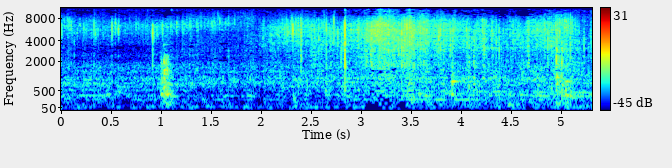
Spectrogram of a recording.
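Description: Chopped onion sizzling in hot oil with ginger and garlic, cooked as the base for a ginger carrot soup; a steady, close frying hiss with a few light stirring scrapes and no talking.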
